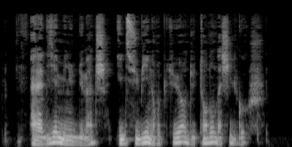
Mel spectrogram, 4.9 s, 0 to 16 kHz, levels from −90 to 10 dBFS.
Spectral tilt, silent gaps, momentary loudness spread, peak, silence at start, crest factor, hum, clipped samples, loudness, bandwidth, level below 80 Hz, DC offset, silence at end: -5 dB/octave; none; 11 LU; -6 dBFS; 0.3 s; 18 dB; none; under 0.1%; -24 LUFS; 11.5 kHz; -44 dBFS; under 0.1%; 0.5 s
